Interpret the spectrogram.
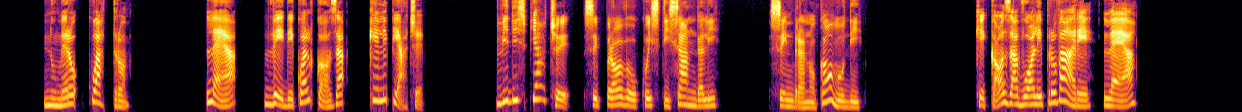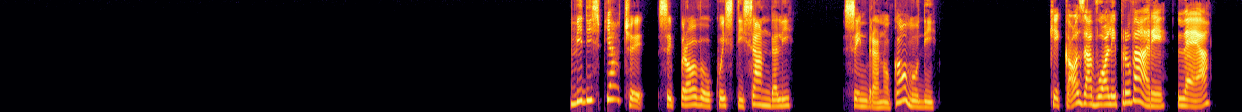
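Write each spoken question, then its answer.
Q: Che cosa vuole provare, Lea?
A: dei sandali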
